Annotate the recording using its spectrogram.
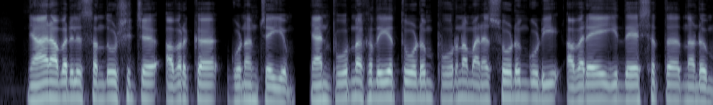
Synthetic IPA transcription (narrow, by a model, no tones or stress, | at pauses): ɲaːnɐʋɐɾilsɐnd̪oːʂit͡ɕːɨʔɐʋɐrkɨɡuɳɐmt͡ɕe̞jːumɲaːnpuːrɳɐkʰɐd̪ɐjɐt̪ːo̞ːɽumpuːrɳɐmɐnɐso̞ːɽumkuːɽiɐʋɐɾeiːd̪e̞ːɕɐt̪ːɨnɐɽum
